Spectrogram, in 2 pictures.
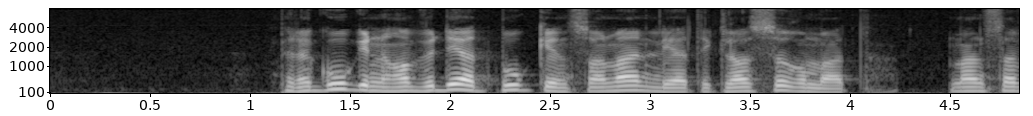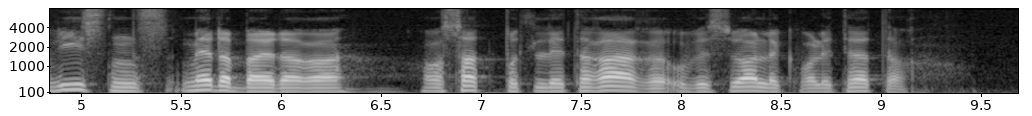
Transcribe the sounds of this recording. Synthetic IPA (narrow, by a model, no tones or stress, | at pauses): pʰɛd̪ɑɡuːɡənəhɑːʋʉd̪eːʁt̪̚buːkənsɑnʋɛnd̪lɪeːt̪ɪkʰlɑsəʁʉmət̪ | mɛnsɑʋiːsn̩smeːd̪ɑʁbæɪd̪əʁə | hɑːʁsɛt̪̚pʰoːt̪ʰl̩ːɪt̪əʁæːʁəʔo̰ːʋɪsʉɛləkʰʋɑlɪt̪ʰeːt̪ə̰ʁ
